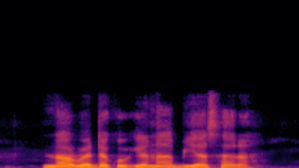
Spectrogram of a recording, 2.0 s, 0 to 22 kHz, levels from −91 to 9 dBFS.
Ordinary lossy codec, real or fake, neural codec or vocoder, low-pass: none; fake; codec, 24 kHz, 1.2 kbps, DualCodec; 9.9 kHz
